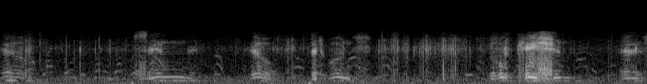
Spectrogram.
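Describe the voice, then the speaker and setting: Desperate radio distress caller, word-by-word, extremely slow, crackly muffled transmission. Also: male voice, on the high side, steady tone. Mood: urgent distress. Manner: halting, word by word. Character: desperate man calling for help by radio. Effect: faint radio transmission. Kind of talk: 1940s radio serial acting.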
